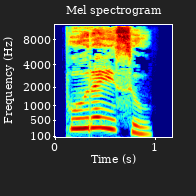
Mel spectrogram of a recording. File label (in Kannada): "ಪ್ರಾಯಶಃ", kannada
